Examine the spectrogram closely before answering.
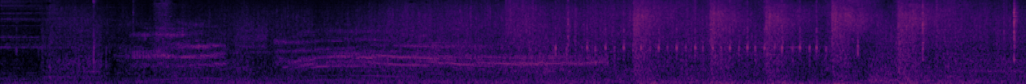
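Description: A huge beast growls and roars.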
